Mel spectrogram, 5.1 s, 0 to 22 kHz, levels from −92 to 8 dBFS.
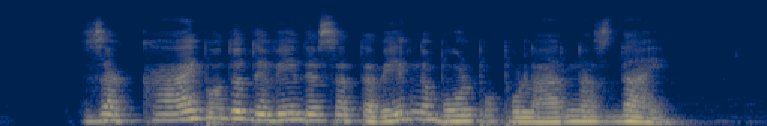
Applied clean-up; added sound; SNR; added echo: none; none; none; reverberation time 0.3 s.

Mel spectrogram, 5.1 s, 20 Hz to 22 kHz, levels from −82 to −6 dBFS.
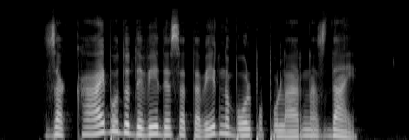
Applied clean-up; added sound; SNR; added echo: none; none; none; none.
